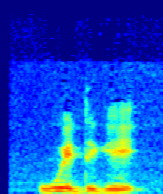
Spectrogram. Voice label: "wedge", Mooré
